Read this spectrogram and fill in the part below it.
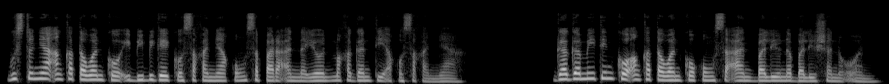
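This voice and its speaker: A woman's voice: lowish voice, expressive, a little fast, darkish tone, no room sound. Audiobook role: cold, resolute young woman, bitter and vengeful, read by a female narrator, very dry sound.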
